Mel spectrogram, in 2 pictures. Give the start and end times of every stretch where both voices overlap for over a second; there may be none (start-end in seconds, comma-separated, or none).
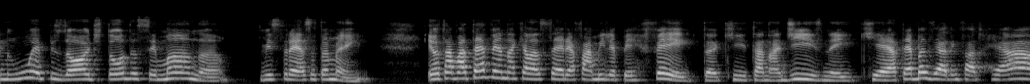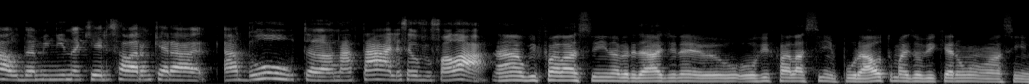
none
